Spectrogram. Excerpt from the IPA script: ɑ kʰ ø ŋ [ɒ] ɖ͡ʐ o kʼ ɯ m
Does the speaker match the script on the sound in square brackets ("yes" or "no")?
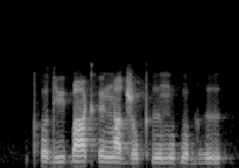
no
